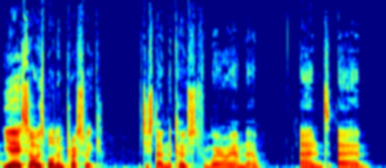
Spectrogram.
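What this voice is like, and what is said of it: Slight English accent. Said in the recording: “a wee tinge of an English accent”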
